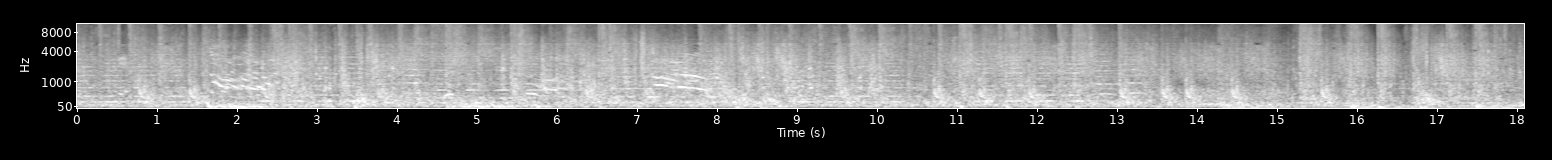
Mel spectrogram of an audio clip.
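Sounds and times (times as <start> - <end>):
dramatic music score: 0.0 - 18.0
gunshots: 0.0 - 18.0
explosion booms: 0.8 - 17.8.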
